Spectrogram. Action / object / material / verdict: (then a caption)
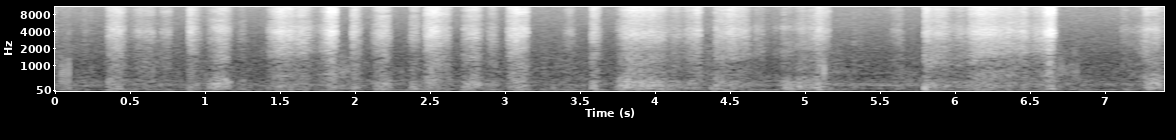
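scrape / graphite pencil on a thin paper notebook page / paper / none. A wooden 8B graphite pencil tip scratches across a thin lined notebook page lying flat, writing Korean characters on the same page throughout. The sound is a quiet run of short, bright, dry scratching strokes with brief pauses between them and almost no low end.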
